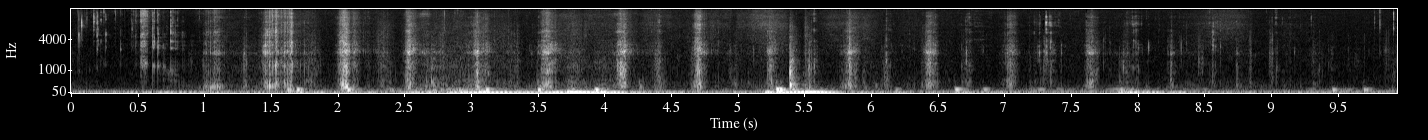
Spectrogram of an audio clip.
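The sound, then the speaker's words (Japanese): Someone crunches and chews a crisp biscuit, with repeated sharp, crackly bites in an irregular rhythm and softer mouth sounds between them. No one speaks. “完全にこのお菓子を食べてるけどもう寝るんだよね”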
